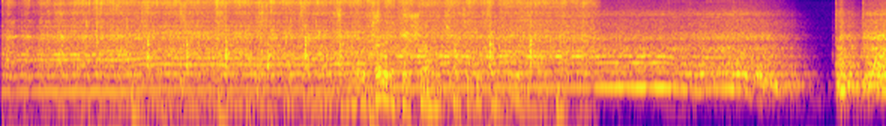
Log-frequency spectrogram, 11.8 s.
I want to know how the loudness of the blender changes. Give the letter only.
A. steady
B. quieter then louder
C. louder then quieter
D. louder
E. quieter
A.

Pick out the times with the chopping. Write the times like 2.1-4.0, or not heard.
1.6-7.5.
